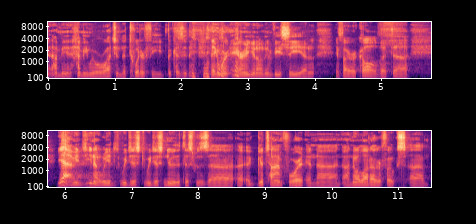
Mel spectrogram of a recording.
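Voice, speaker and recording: A man's voice: low-pitched, fairly bright tone. A man co-hosting a casual podcast with a stuffy nose, talking in a laid-back way with many fillers. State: stuffy nose after nose surgery. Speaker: podcast co-host.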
